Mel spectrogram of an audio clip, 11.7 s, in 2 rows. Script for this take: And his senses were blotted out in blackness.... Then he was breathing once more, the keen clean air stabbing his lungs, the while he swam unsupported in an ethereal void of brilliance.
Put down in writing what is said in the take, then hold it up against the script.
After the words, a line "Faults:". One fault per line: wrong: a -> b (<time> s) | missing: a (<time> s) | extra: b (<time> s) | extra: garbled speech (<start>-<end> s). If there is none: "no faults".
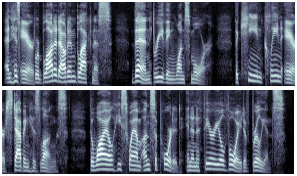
And his air were blotted out in blackness.... Then breathing once more, the keen clean air stabbing his lungs, the while he swam unsupported in an ethereal void of brilliance.
Faults:
wrong: senses -> air (0.4 s)
missing: he was (2.9 s)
